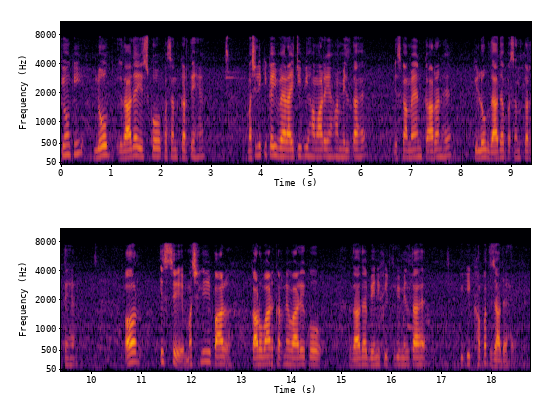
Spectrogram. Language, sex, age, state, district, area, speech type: Urdu, male, 30-45, Bihar, Madhubani, rural, spontaneous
